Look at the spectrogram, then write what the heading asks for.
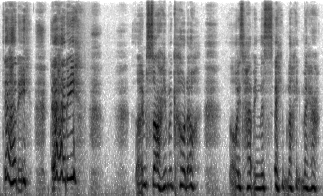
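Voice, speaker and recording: Performer voicing a timid, high-pitched young wife. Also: animated, slow pace, slightly rough, heavily acted. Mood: apologetic, shaken. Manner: hesitant, stammering when startled. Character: anxious young newlywed woman narrating her story, timid and easily frightened. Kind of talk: dramatic reading of a horror manga story.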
